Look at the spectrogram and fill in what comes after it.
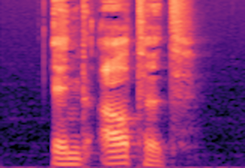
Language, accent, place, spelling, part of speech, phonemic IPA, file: German, Germany, Berlin, entartet, verb / adjective, /ˌɛntˈʔaʁtət/, De-entartet.ogg
- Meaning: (verb) past participle of entarten; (adjective) degenerate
